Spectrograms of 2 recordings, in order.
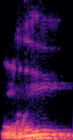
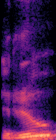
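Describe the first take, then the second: First: The r is heavy, said with a full mouth. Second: The r is light, said with a thin mouth. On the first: The speaker calls it right. "റു എന്ന് പറയണം" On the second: The speaker calls it wrong. "രു എന്ന് പറഞ്ഞാൽ പോരാ"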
